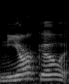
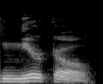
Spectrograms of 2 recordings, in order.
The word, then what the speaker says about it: Nearco: With Nearco and by extension Northern Dancer Oh, that's how you pronounce that. I thought it was Nearco.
